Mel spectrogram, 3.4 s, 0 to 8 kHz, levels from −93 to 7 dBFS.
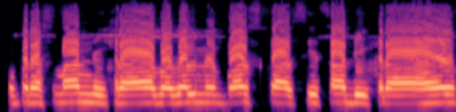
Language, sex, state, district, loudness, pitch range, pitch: Hindi, male, Bihar, Purnia, -13 LUFS, 170-180 Hz, 175 Hz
